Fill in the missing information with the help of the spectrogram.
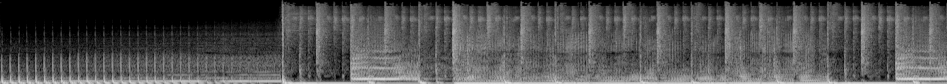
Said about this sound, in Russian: вот эти как раз таки порванные басы, которые практически звучат как будто перегруз, дисторшн. Ну и вот эти вот горны.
